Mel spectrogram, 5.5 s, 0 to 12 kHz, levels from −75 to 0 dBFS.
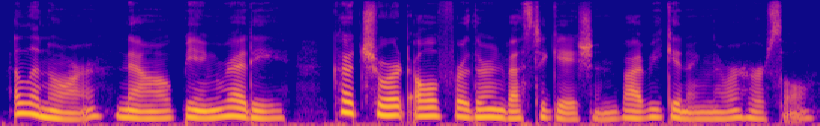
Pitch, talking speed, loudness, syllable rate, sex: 160 Hz, 145 wpm, -18 LUFS, 5.0 syllables/s, female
